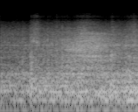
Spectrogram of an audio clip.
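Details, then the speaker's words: Mr. Heater Big Maxx garage heater, under a year old: fan roar with rough uneven chatter like blades clipping, though nothing contacts; blower motor itself broken. "I'm going to put these on here just Loosely and start this up again and see if I can see what the hell is going on but I think this motor is blown"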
